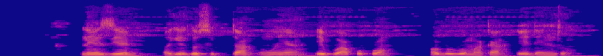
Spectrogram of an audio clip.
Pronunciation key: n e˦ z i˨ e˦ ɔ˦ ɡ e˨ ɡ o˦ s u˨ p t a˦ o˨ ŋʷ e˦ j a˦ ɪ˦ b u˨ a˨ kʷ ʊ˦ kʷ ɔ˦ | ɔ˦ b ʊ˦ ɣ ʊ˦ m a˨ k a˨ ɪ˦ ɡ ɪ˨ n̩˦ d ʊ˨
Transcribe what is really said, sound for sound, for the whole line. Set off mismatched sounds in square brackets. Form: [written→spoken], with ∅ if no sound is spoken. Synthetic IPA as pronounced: n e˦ z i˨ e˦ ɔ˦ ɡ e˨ ɡ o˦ s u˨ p t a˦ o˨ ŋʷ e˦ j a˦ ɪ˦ b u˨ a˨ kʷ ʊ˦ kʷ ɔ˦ | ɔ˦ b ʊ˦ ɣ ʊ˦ m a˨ k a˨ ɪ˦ [ɡ→d] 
